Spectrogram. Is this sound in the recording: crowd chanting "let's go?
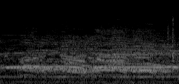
yes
